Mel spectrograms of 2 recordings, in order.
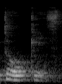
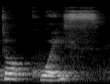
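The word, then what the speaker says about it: toques: that um that um the u is not even pronounced like toke toke no me tokes tokes like no me tokes which means don't touch me so it's not no me talk ques it's no no me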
